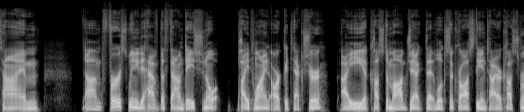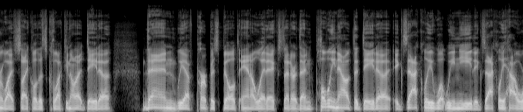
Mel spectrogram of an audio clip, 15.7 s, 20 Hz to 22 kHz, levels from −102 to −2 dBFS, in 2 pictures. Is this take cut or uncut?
cut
